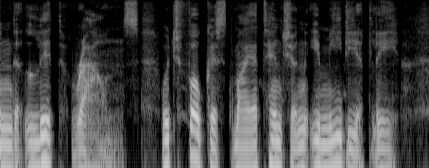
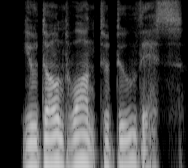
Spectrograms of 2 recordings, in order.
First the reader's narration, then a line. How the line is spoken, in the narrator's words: I said, keeping my voice even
